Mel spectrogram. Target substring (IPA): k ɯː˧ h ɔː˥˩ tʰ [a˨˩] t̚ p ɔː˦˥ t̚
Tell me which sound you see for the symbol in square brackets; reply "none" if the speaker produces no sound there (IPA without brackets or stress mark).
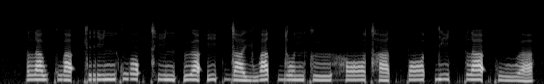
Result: a˦˥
